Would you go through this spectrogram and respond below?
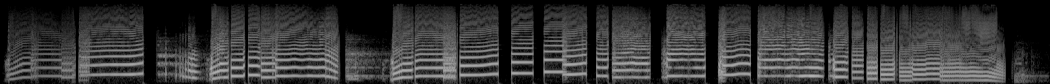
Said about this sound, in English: Now, I'm going to show you, I went like cuckoo a little bit and went way up with the distortion. This sounds like bees are attacking my house.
